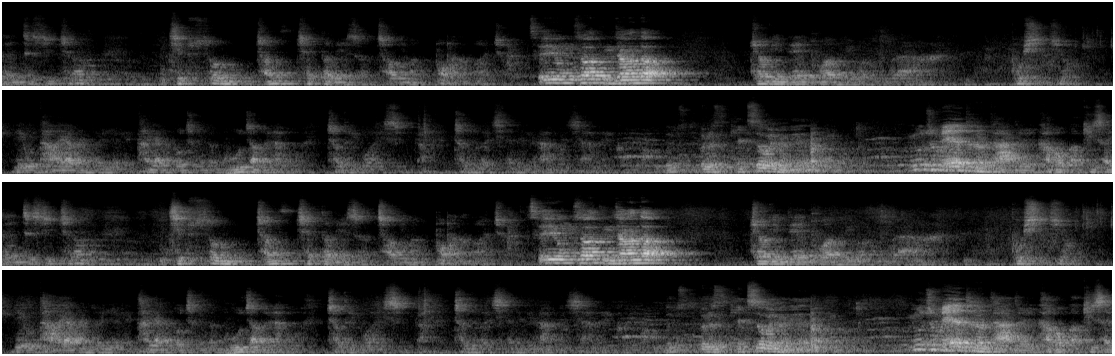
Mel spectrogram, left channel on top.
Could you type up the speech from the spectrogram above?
씨처럼 집손 전체더미에서 정의만 뽑아낸 거죠. 새 용사 등장한다. 저기 내 부하들이 오는구나. 보시죠. 매우 다양한 연령의 다양한 옷차림과 무장을 하고 저들이 와 있습니다. 저들과 지내는 게 나쁘지 않을 거예요. 멜로스 객석을 향해 요즘 애들은 다들 갑옷과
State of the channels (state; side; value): normal; both; correlation 0.14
